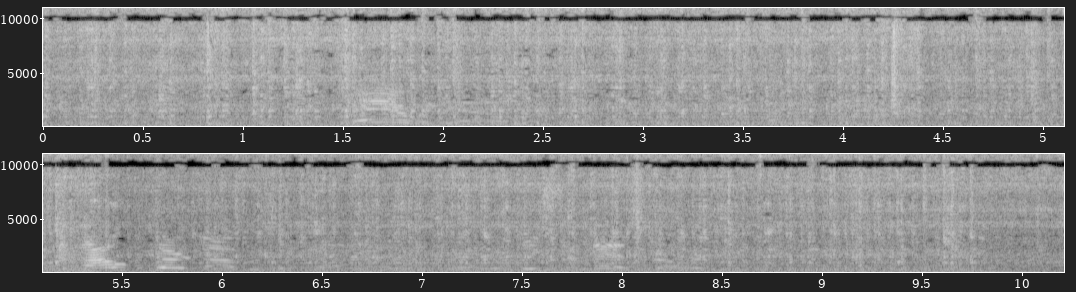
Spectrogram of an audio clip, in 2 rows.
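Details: 1947/1949 International 1-ton flatbed truck, sat about 50–53 years, now running on used plug wires and gas: deep steady rumble throughout, easing slightly near the end, no knocks or misses; engine running normally.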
